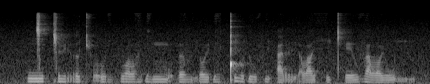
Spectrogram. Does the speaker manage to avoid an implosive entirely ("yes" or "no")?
no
